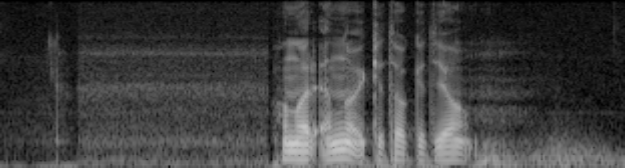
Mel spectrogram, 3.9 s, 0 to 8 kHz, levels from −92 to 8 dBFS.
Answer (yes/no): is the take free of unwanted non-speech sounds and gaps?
yes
